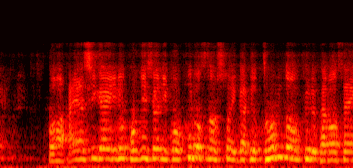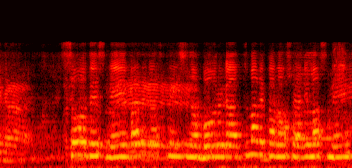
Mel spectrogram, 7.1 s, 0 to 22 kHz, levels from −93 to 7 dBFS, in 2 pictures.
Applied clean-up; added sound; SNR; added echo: neural separator model SepFormer DNS4.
